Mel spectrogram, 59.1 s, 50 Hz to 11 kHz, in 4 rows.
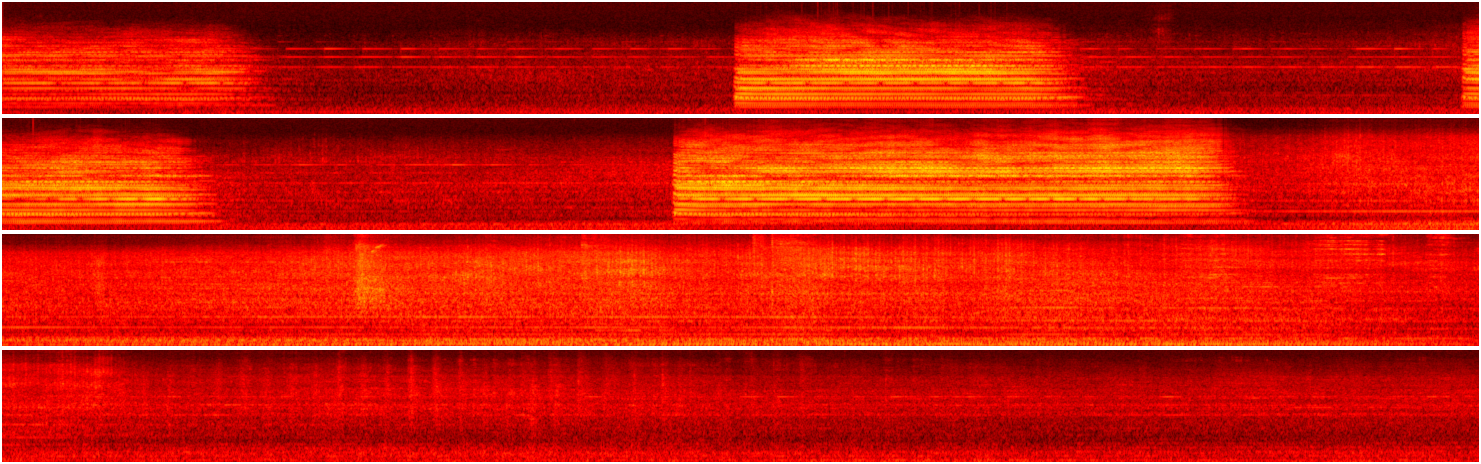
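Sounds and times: locomotive air horn blasts: 0:00.0 - 0:02.7, 0:07.3 - 0:10.9, 0:14.6 - 0:17.0, 0:21.5 - 0:27.4.

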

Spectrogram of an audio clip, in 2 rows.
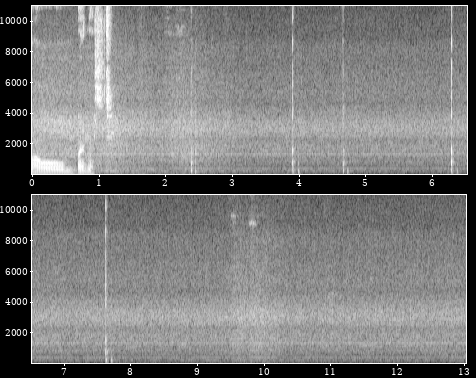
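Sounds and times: faint room hum: 0:00.0 - 0:13.0
computer mouse clicks: 0:03.9 - 0:04.8, 0:07.6 - 0:07.8.

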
